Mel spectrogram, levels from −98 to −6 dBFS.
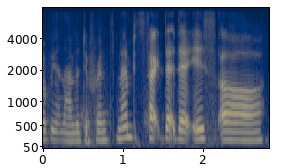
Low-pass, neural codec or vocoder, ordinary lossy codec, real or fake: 7.2 kHz; codec, 16 kHz, 2 kbps, X-Codec, HuBERT features, trained on LibriSpeech; none; fake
